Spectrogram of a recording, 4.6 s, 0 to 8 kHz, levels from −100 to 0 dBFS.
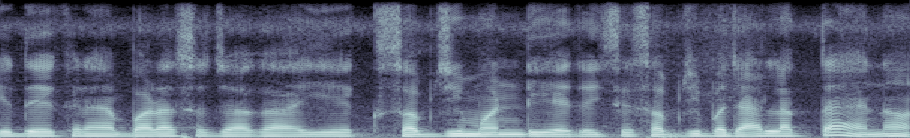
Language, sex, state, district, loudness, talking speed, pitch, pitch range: Hindi, male, Bihar, West Champaran, -16 LUFS, 250 wpm, 120 Hz, 115-125 Hz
